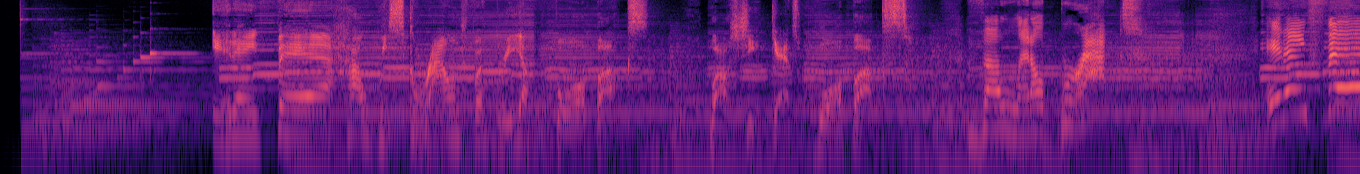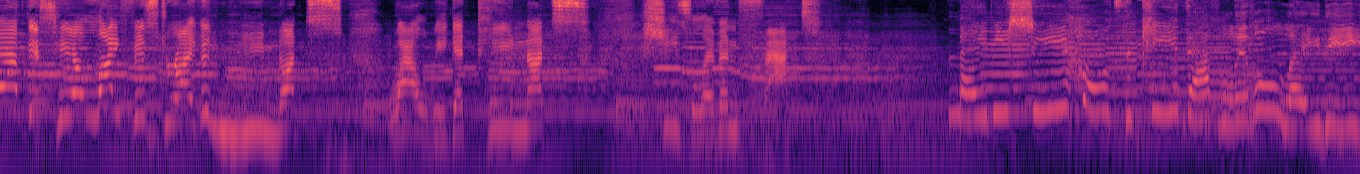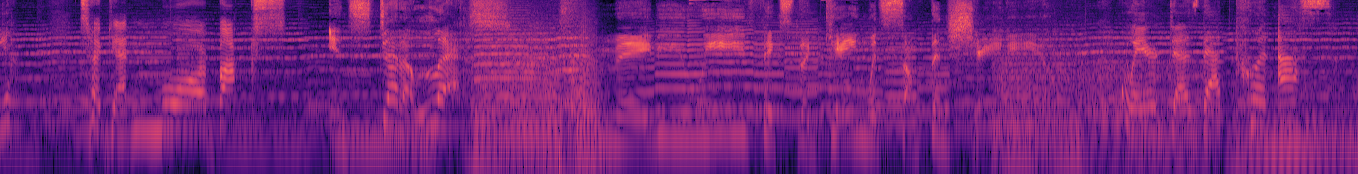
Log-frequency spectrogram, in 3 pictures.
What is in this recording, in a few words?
Vocals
